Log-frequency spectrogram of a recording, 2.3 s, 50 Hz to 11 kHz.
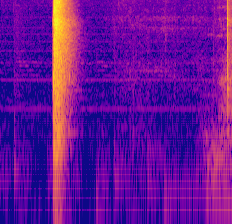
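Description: A rebuilt Sheridan F series CO2 Blue Streak air rifle fires a single sharp, loud crack in an otherwise quiet outdoor setting, followed by faint rustling and clatter near the end.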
